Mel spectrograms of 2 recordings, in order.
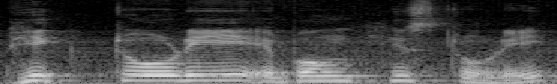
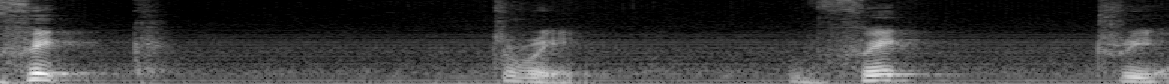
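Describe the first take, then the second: First: Victory and history with a full tor-ee in the middle; the common mistake, every syllable said; wrong pronunciation. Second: Victory said as vic-tri, the tor clipped short; short tri ending, no o; right pronunciation. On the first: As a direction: spell out vic-TOR-y and his-TOR-y. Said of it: "these are not the right pronunciations". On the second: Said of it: "The right pronunciation is". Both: Shown as a demonstration.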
